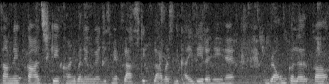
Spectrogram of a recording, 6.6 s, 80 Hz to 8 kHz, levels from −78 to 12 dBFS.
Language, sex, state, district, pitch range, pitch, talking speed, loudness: Hindi, female, Chhattisgarh, Raipur, 185-200 Hz, 195 Hz, 165 wpm, -19 LUFS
